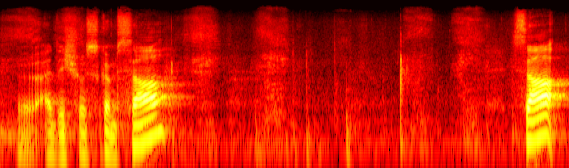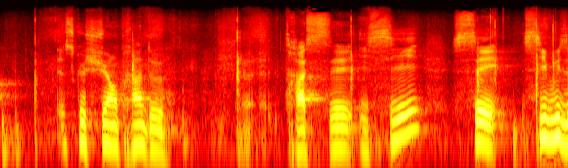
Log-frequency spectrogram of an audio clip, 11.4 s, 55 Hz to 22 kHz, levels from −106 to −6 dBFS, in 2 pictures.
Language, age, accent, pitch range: French, 50-69, French, 115-155 Hz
